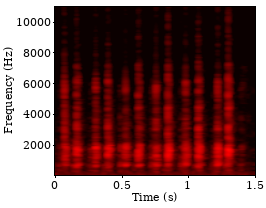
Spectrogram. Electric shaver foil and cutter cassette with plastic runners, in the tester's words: if you pick the item up and shake it you can hear the plastic runners hitting each side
